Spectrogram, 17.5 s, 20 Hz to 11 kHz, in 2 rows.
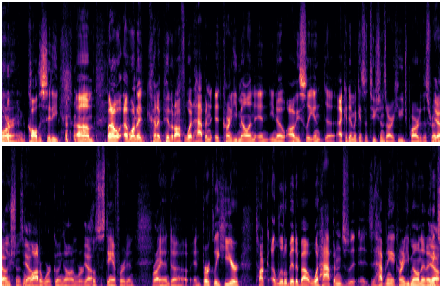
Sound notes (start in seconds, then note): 1.1 chuckles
